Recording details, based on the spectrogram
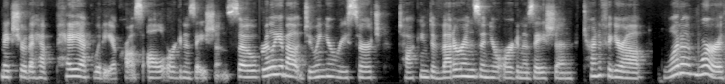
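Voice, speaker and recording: At a fairly quick pace and with hardly any pauses, a woman speaks in a fairly high voice with ordinary pitch variation. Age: 40s. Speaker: podcast host and author, former HR leader. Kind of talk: interview guest on a live stream. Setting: LinkedIn Live video stream.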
